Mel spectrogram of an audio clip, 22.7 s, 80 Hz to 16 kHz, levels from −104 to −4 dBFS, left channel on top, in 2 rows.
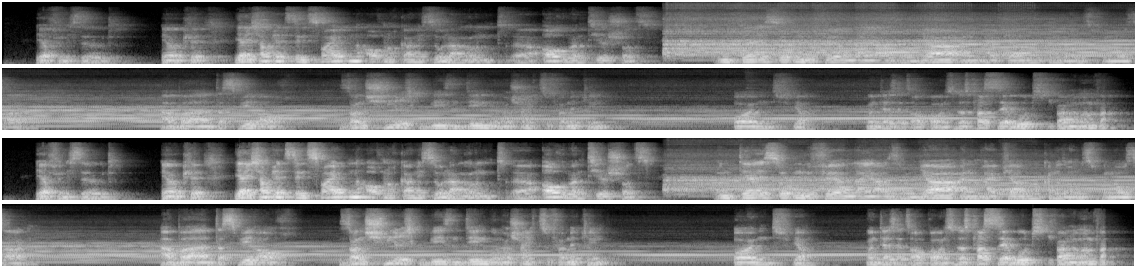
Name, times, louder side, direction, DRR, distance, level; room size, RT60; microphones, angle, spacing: voice 1, 0.3-1.1 1.6-6.5 7.1-11.7 12.9-14.3 14.7-17.5 18.6-19.5 20.0-22.4, right 3 dB, 65° right, 0.7 m, -24 dB
sound 1, 6.6-21.1, left 1 dB, 85° left, 1.9 m, -30 dB
21.5 x 10.0 x 2.2 m
head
